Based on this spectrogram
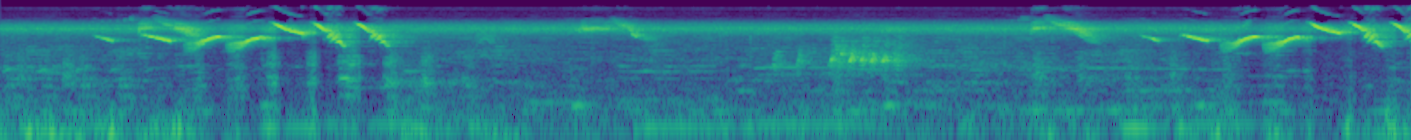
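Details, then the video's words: A Double-collared Seedeater sings two bursts of high, fast phrases of sharp, sweeping whistles and trills, with a short pause between them and a faint low hum underneath. "COLEIRO ALOK PASSANDO CANTO"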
